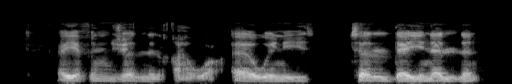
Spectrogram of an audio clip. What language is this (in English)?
Kabyle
